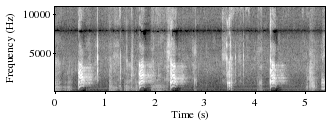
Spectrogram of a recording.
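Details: Female Yorkshire Terrier named Pebbles having a tantrum over toys: a run of sharp, high yaps repeated roughly every half second to second, with short growly tails between them.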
